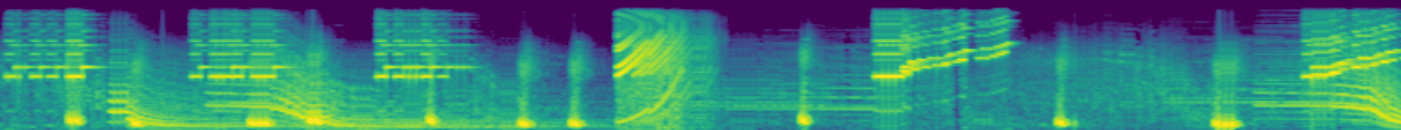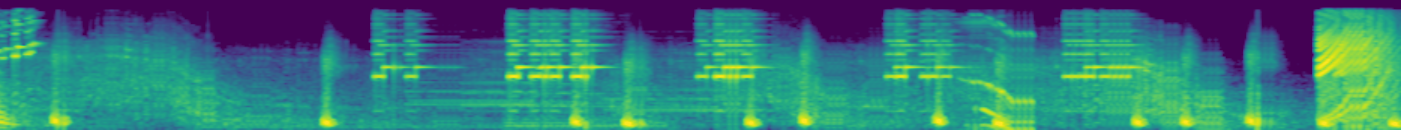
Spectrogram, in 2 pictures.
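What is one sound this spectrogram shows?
Bright chiming coin pickups ring out in quick runs.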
